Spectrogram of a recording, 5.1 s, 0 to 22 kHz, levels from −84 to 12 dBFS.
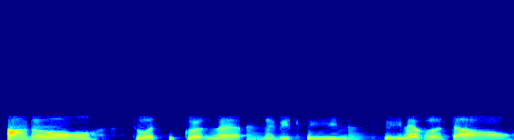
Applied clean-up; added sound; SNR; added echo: neural mask model DeepFilterNet 3.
